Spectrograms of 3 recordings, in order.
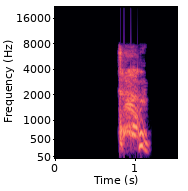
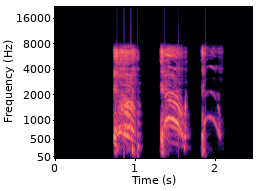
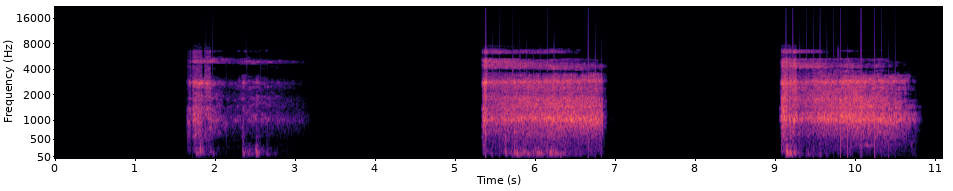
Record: {
  "cough_length": "1.5 s",
  "cough_amplitude": 32768,
  "cough_signal_mean_std_ratio": 0.4,
  "three_cough_length": "2.5 s",
  "three_cough_amplitude": 28982,
  "three_cough_signal_mean_std_ratio": 0.45,
  "exhalation_length": "11.1 s",
  "exhalation_amplitude": 12333,
  "exhalation_signal_mean_std_ratio": 0.48,
  "survey_phase": "beta (2021-08-13 to 2022-03-07)",
  "age": "18-44",
  "gender": "Female",
  "wearing_mask": "No",
  "symptom_sore_throat": true,
  "symptom_headache": true,
  "symptom_onset": "6 days",
  "smoker_status": "Ex-smoker",
  "respiratory_condition_asthma": false,
  "respiratory_condition_other": false,
  "recruitment_source": "REACT",
  "submission_delay": "1 day",
  "covid_test_result": "Negative",
  "covid_test_method": "RT-qPCR"
}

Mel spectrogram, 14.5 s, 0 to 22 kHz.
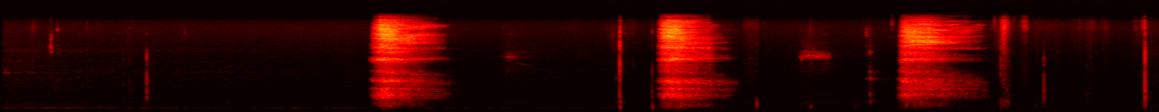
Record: {
  "exhalation_length": "14.5 s",
  "exhalation_amplitude": 7686,
  "exhalation_signal_mean_std_ratio": 0.31,
  "survey_phase": "beta (2021-08-13 to 2022-03-07)",
  "age": "65+",
  "gender": "Male",
  "wearing_mask": "No",
  "symptom_none": true,
  "smoker_status": "Ex-smoker",
  "respiratory_condition_asthma": false,
  "respiratory_condition_other": false,
  "recruitment_source": "REACT",
  "submission_delay": "1 day",
  "covid_test_result": "Negative",
  "covid_test_method": "RT-qPCR"
}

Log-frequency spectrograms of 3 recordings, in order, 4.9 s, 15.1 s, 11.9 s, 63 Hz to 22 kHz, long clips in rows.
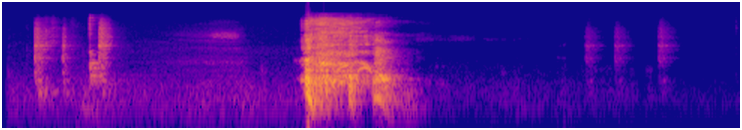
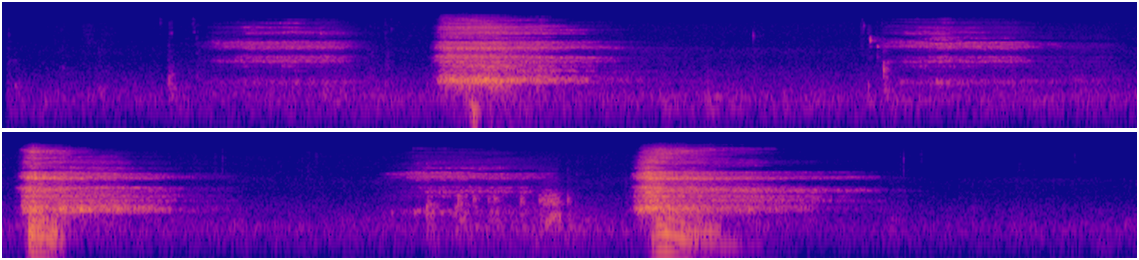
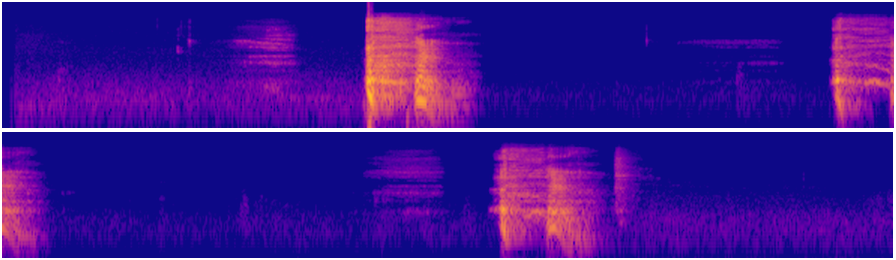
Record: {
  "cough_length": "4.9 s",
  "cough_amplitude": 32767,
  "cough_signal_mean_std_ratio": 0.28,
  "exhalation_length": "15.1 s",
  "exhalation_amplitude": 13179,
  "exhalation_signal_mean_std_ratio": 0.39,
  "three_cough_length": "11.9 s",
  "three_cough_amplitude": 32768,
  "three_cough_signal_mean_std_ratio": 0.19,
  "survey_phase": "beta (2021-08-13 to 2022-03-07)",
  "age": "65+",
  "gender": "Male",
  "wearing_mask": "No",
  "symptom_none": true,
  "smoker_status": "Never smoked",
  "respiratory_condition_asthma": false,
  "respiratory_condition_other": false,
  "recruitment_source": "REACT",
  "submission_delay": "2 days",
  "covid_test_result": "Negative",
  "covid_test_method": "RT-qPCR",
  "influenza_a_test_result": "Negative",
  "influenza_b_test_result": "Negative"
}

